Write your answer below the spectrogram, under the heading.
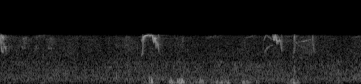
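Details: Brown-eared bulbul giving two brief, squealing high calls about a second apart, each a quick shrill twist of notes, with faint low thumps beneath.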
